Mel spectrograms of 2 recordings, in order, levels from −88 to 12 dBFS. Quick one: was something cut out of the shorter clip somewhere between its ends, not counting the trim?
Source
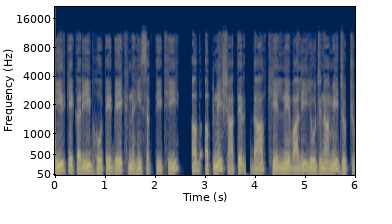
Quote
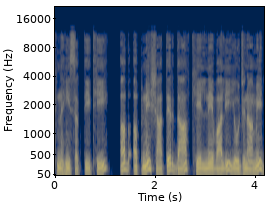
yes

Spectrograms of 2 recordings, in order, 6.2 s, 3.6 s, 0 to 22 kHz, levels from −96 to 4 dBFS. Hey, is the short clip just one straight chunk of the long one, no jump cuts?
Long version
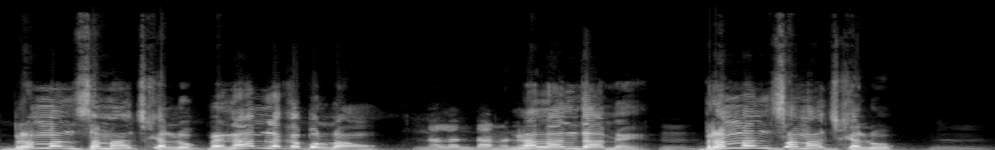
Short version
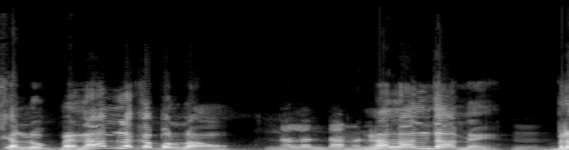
yes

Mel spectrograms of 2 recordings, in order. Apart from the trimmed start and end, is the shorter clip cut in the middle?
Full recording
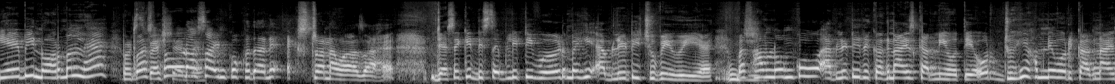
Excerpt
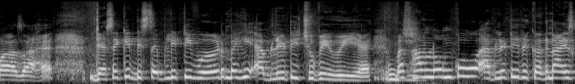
no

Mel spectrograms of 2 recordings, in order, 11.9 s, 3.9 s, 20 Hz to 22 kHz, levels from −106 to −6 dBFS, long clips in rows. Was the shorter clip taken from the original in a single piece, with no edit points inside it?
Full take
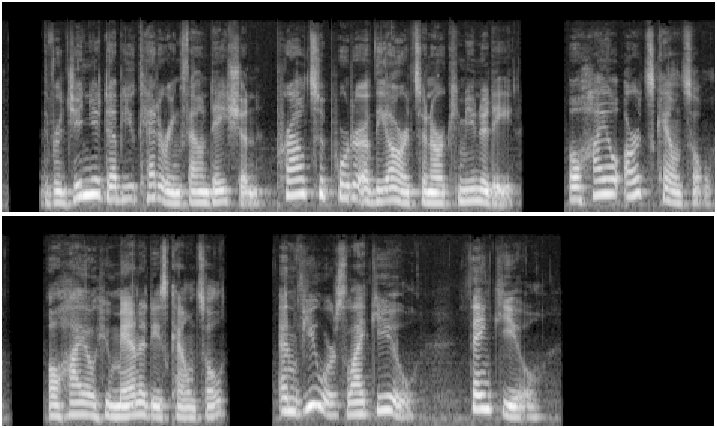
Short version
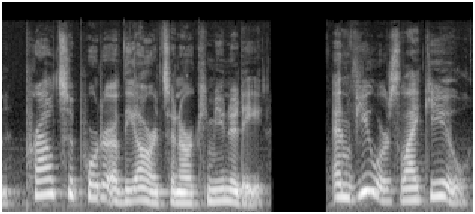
no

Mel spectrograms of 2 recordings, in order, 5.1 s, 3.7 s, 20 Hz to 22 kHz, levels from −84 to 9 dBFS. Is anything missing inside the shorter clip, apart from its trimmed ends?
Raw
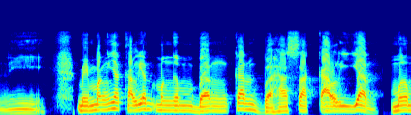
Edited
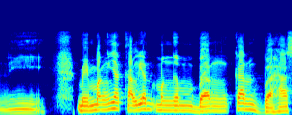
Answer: no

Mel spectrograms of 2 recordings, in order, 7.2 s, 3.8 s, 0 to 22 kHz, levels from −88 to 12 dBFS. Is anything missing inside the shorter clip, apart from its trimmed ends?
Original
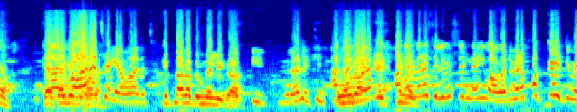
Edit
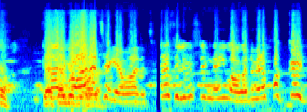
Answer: yes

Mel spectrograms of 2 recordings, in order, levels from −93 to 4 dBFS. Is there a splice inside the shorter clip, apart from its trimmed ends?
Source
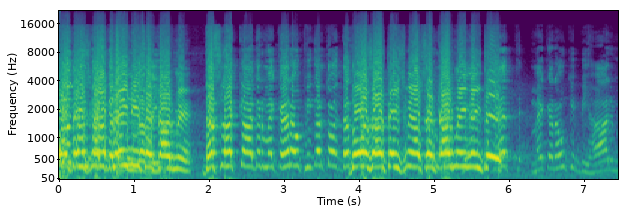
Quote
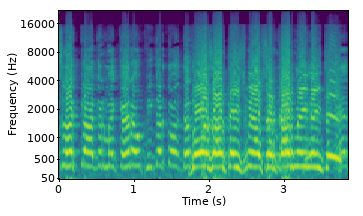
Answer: no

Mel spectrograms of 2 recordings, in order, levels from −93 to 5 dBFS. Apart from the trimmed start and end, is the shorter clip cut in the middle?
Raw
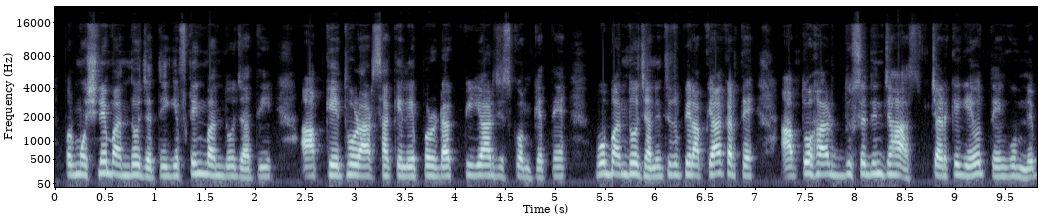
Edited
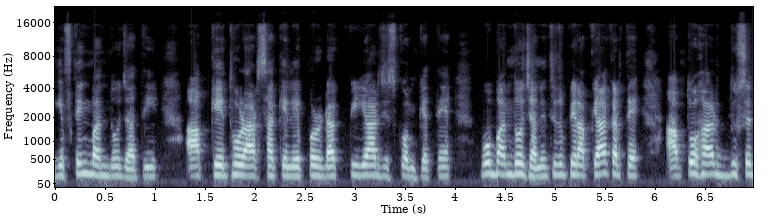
no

